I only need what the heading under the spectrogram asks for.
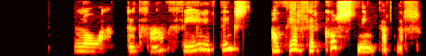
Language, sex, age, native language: Icelandic, female, 40-49, Polish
